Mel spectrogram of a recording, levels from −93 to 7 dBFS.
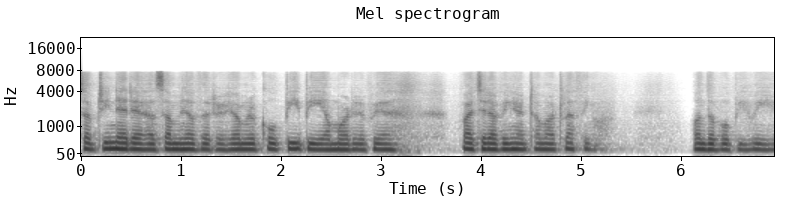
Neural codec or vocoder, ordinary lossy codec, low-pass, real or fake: codec, 16 kHz, 0.2 kbps, FocalCodec; none; none; fake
